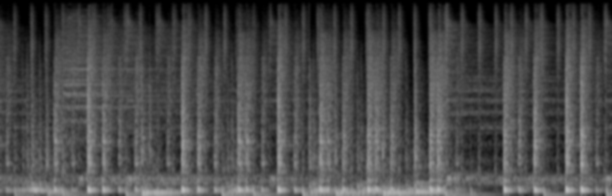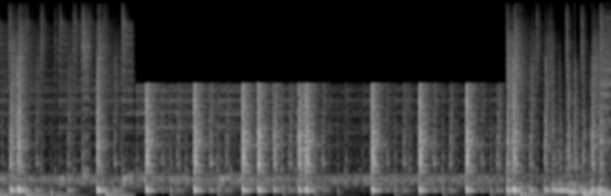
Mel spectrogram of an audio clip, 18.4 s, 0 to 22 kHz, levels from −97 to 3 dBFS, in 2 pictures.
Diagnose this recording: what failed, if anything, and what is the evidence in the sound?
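Looks like the input switched to a poorer device. At 11.2 s there's a 20 ms dropout, then the music goes dull and boxy with nothing above 3.8 kHz, plus a new noise floor about 35 dB down, until it clears at 16.8 s. Level barely moves. That's likely a driver-level device change.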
